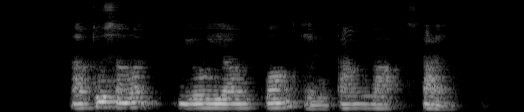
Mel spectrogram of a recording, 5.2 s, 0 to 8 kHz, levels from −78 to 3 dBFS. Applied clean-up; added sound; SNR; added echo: neural mask model DeepFilterNet 3.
